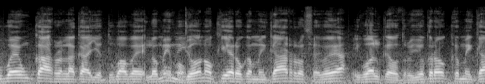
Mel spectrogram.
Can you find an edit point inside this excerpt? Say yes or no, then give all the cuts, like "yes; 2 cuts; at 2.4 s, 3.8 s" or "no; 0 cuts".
yes; 2 cuts; at 1.6 s, 3.5 s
